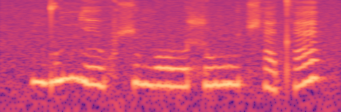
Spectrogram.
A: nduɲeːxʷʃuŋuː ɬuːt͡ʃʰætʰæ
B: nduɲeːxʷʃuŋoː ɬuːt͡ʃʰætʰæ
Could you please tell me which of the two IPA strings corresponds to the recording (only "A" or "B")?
B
